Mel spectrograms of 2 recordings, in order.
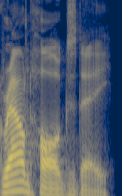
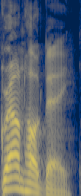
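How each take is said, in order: First: An s sound is added after 'Groundhog'. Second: No s sound comes after 'Groundhog'. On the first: The speaker calls it wrong. "the unnecessary S" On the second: The speaker calls it right. "It's Groundhog Day"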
